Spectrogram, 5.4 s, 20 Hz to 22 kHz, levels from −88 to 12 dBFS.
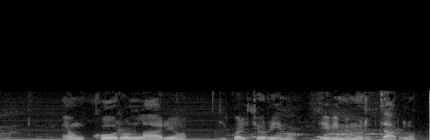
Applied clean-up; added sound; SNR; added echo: none; Telephone; 17 dB; none.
